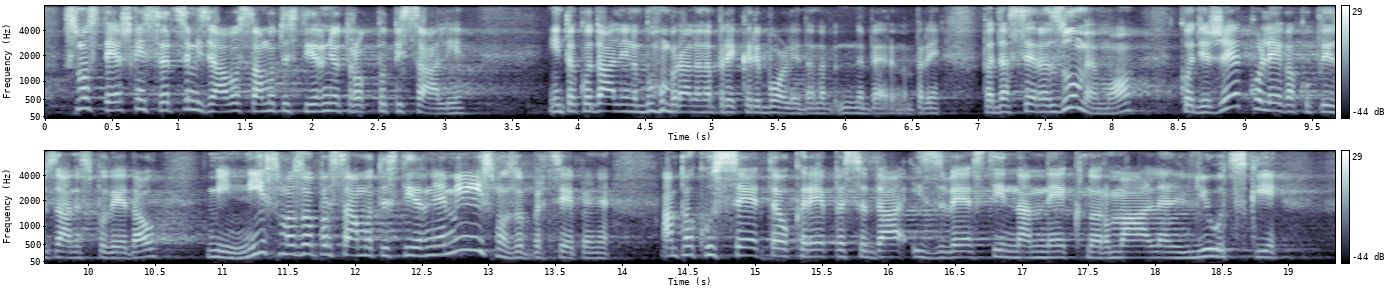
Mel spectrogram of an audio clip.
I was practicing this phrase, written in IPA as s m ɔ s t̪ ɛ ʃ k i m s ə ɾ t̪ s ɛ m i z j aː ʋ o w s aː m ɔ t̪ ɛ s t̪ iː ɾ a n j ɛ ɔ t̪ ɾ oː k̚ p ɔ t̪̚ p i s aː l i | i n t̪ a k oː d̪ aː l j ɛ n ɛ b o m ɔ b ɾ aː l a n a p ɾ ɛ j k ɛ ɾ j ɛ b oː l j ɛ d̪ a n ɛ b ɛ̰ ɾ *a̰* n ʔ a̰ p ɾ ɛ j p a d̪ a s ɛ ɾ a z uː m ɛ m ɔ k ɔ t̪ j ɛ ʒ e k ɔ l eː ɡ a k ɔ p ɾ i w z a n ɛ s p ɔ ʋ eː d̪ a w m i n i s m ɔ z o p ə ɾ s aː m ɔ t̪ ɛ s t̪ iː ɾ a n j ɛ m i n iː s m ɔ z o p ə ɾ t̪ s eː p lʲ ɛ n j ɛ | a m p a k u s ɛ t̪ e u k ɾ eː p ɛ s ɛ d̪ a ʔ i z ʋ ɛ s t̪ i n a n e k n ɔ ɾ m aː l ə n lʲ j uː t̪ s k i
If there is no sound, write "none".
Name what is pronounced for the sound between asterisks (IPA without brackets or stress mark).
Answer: ɛ̰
